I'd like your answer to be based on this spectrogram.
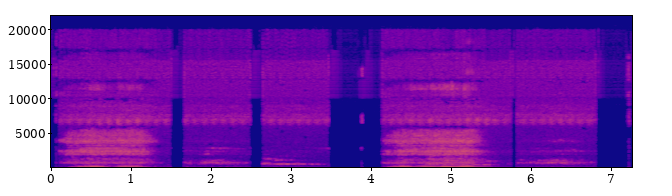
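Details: Sleeping girl snoring loudly, with bruxism and delirium noted; loud, low rumbling snores on the in-breath, each followed by a softer breathy out-breath, about two breath cycles; heavy snoring.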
